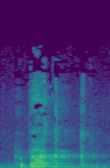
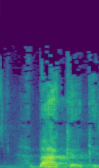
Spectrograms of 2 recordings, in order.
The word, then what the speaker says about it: Habakkuk: That's how they tell me we're supposed to pronounce it. Habakkuk. Habakkuk is all about recognizing the injustice, waking up to it.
